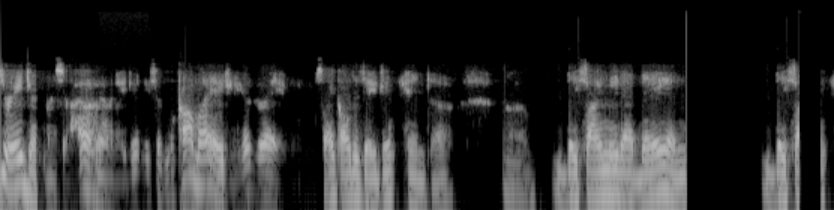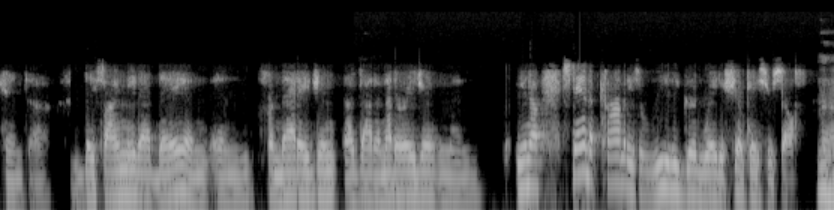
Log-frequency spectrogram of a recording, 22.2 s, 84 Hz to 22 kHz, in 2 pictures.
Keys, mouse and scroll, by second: 0.8 click, 2.0 click, 7.5-9.1 drag, 9.0 space, 9.8 ctrl+shift+Delete, 10.1 space, 10.6 space, 10.8 click, 10.8 space, 12.9 ctrl+s, 14.0-16.1 drag, 16.5 click, 18.0-19.2 drag, 19.5 click, 20.1 click, 20.9-22.2 drag.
